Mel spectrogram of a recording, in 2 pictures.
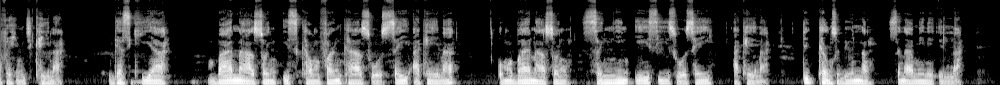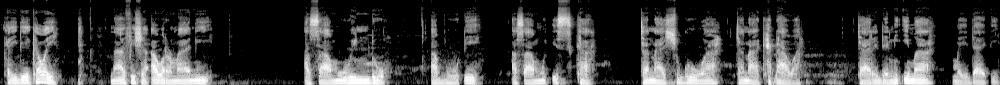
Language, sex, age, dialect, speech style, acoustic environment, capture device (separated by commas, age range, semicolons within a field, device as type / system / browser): Hausa, male, 35-44, Nigeria - Kano, relaxed; focused, silence, mobile / Linux / Chrome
